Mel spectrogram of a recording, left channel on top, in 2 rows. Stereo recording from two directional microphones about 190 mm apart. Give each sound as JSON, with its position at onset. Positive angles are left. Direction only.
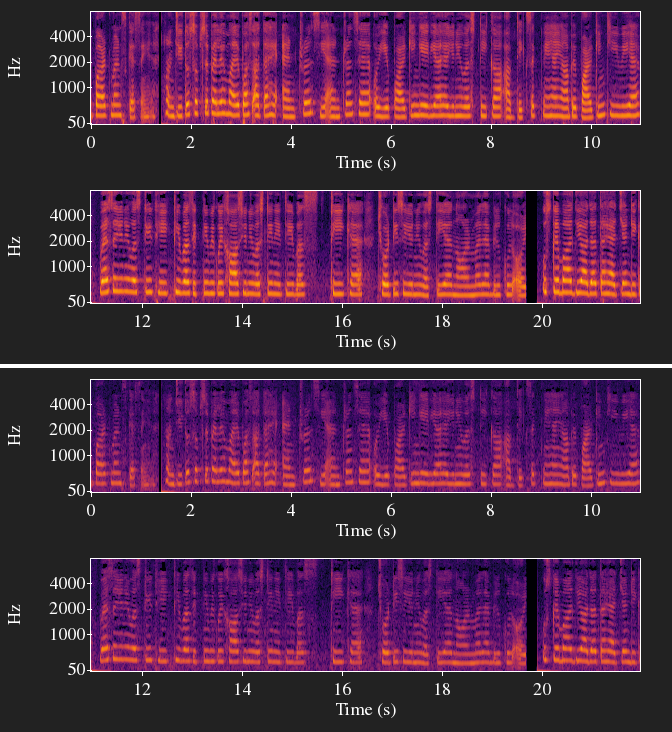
{"t": 0.0, "sound": "a woman's voice", "side_deg": 40}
